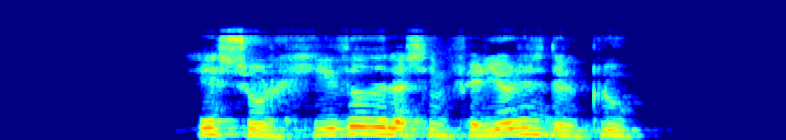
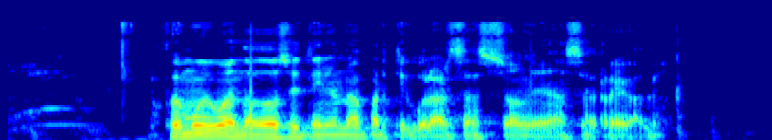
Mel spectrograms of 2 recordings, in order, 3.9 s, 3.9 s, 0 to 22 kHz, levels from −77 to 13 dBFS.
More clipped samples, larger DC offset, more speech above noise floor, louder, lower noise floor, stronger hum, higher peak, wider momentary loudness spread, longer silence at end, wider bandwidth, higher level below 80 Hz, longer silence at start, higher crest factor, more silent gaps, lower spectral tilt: neither; neither; first, 71 dB vs 30 dB; first, -17 LUFS vs -24 LUFS; first, -87 dBFS vs -53 dBFS; neither; first, -2 dBFS vs -6 dBFS; about the same, 10 LU vs 12 LU; first, 0.75 s vs 0.55 s; second, 9.6 kHz vs 11.5 kHz; second, -62 dBFS vs -48 dBFS; first, 1 s vs 0.25 s; about the same, 18 dB vs 20 dB; neither; second, -4 dB/octave vs -5.5 dB/octave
